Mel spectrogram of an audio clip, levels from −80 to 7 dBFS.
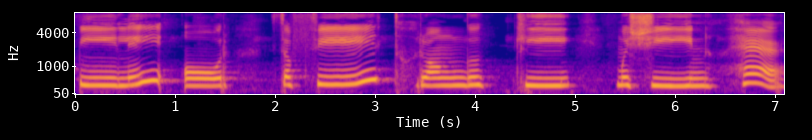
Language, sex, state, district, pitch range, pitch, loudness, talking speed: Hindi, male, Punjab, Fazilka, 245-285 Hz, 260 Hz, -12 LUFS, 60 wpm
